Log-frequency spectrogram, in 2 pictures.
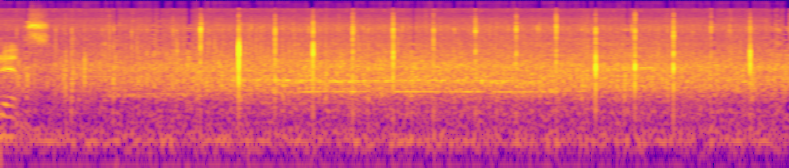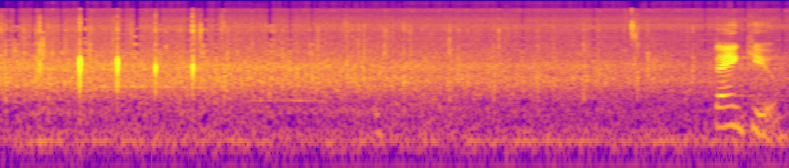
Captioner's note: applause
